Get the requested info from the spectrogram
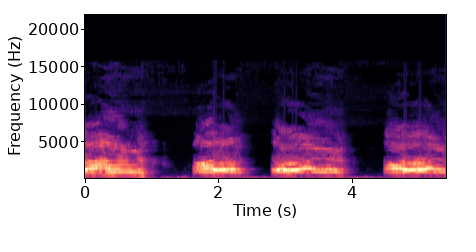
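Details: Male domestic cats Snowy and Milo giving long, steady, rich meows indoors, four calls of about a second each with fairly flat pitch, spaced by short quiet gaps and faint low rumble.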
